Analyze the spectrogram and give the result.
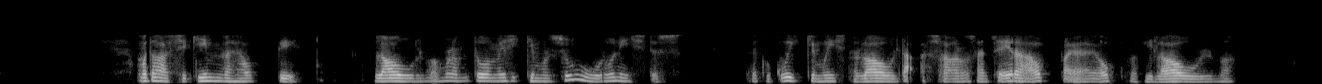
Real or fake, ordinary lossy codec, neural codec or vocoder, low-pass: fake; AAC, 16 kbps; codec, 24 kHz, 3 kbps, HILCodec; 7.2 kHz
